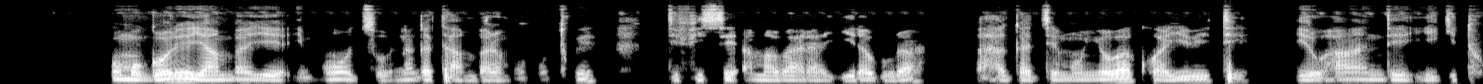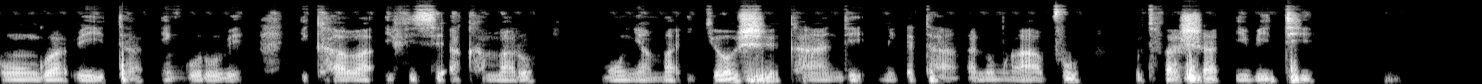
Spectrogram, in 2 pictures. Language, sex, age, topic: Rundi, male, 18-24, agriculture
